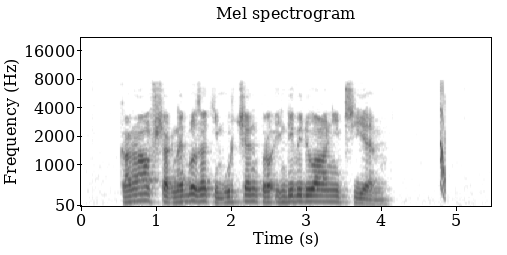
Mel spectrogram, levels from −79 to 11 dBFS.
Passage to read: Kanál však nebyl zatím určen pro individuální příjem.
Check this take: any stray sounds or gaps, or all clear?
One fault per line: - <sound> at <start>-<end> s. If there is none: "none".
- chirp at 4.8-4.9 s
